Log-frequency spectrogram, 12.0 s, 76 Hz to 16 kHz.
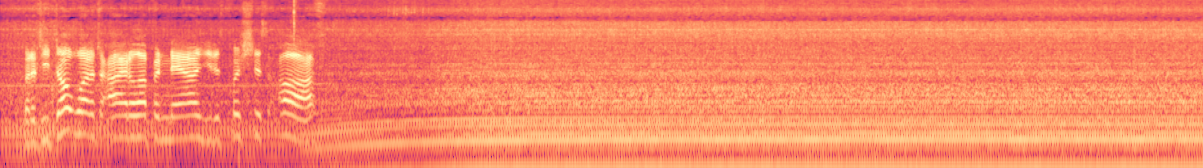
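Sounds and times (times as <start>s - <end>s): generator engine running: 0.0s - 12.0s.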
